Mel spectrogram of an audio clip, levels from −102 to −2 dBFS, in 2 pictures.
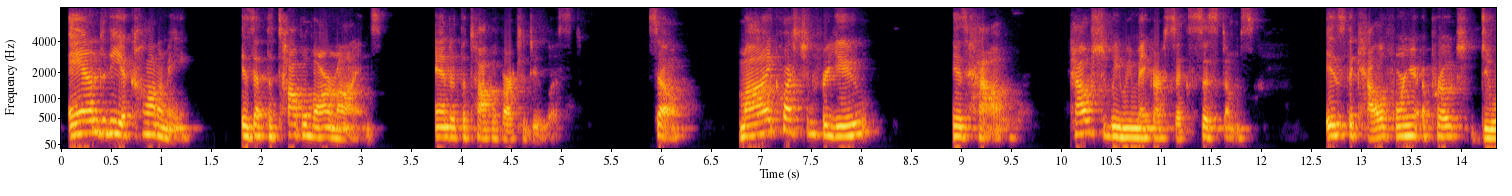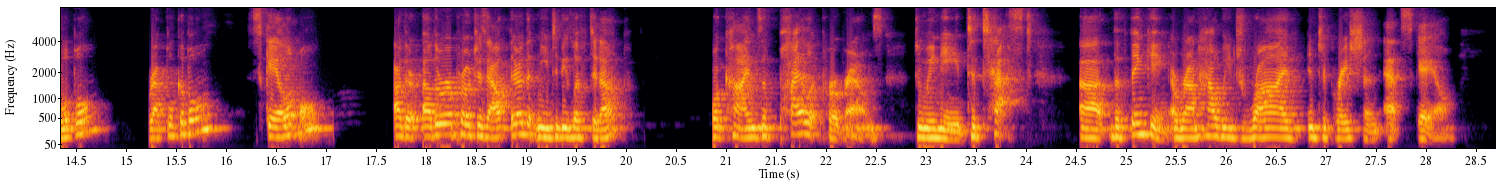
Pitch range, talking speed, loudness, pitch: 155-195 Hz, 150 wpm, -17 LUFS, 165 Hz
